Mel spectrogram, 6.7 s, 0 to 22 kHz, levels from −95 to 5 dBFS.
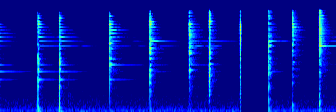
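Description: An audio dropout to silence runs from 4.82 to 5.37 s. The sound stops abruptly mid-flow and the gap of about 0.55 s is silent, with no room tone at all. The likely cause is a lost input, while the recording continued writing silence.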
